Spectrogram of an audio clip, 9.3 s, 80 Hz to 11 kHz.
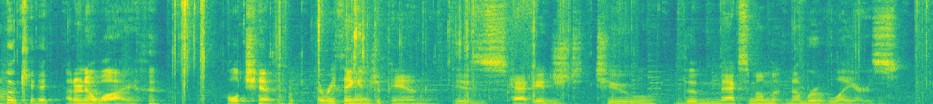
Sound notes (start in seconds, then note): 1.7 chewing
